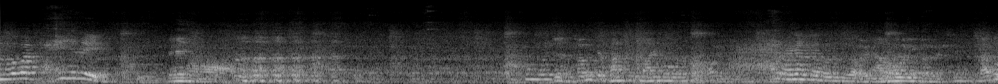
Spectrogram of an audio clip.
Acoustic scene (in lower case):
restaurant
